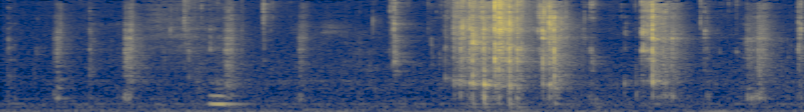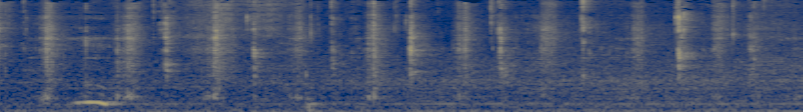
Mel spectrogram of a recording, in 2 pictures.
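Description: A loud crunch as a raw green bell pepper is bitten about three seconds in, then crisp chewing with many small clicks.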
